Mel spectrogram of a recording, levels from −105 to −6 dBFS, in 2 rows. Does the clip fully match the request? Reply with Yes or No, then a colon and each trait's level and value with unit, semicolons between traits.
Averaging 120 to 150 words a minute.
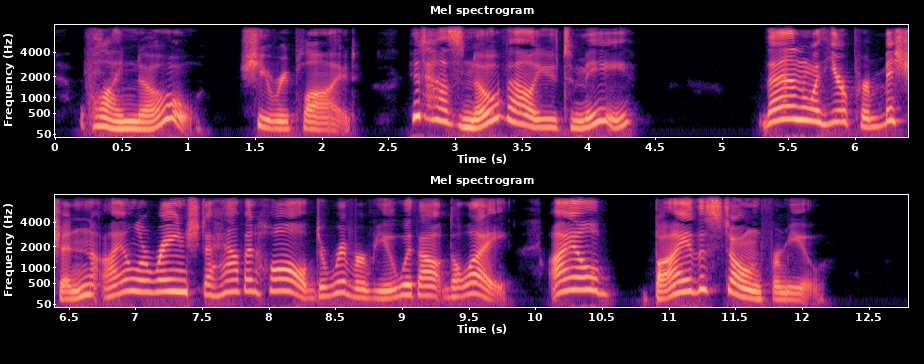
Yes: average, 140 wpm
